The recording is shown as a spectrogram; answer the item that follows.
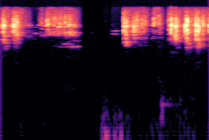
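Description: Typing on a computer keyboard: quick runs of light key clicks with a short pause about a second in.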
